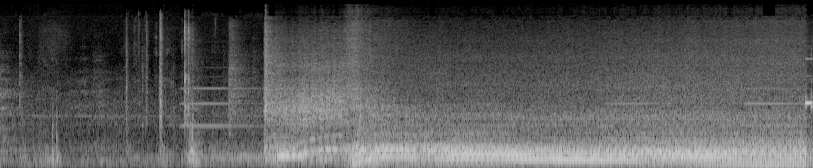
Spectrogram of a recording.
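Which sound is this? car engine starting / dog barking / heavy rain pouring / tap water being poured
car engine starting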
